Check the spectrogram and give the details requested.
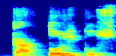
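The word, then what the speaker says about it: καθολικός: de la palabra griega católicos con ka y acento en la última y católicos es con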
